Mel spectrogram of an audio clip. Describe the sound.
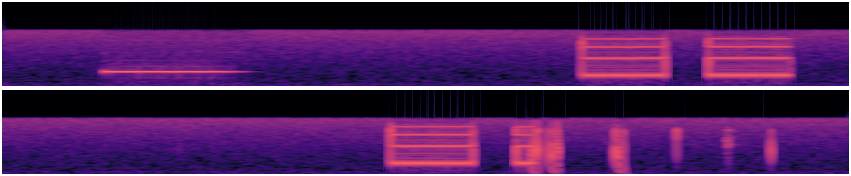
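A telephone rings in two double bursts before an answering machine picks up, preceded by a single steady tone and followed by a few sharp clicks and short blips.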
